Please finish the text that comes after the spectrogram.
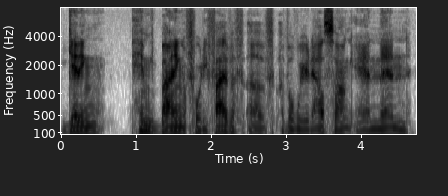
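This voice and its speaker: A man in his fifties with a soothing, smooth voice, chatting casually as a podcast co-host and rambling with many fillers and restarts. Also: fairly low pitch, flat delivery, measured pace, no room sound, studio quality. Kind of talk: casual chat.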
